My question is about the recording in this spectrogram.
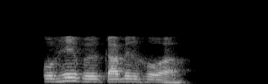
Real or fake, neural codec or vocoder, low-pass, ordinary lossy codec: fake; codec, 16 kHz in and 24 kHz out, 1 kbps, XY-Tokenizer; 3.6 kHz; Opus, 32 kbps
